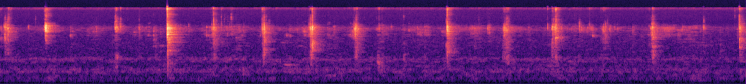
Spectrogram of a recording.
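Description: Close-miked chewing of grilled skewered street food: a string of short, sharp wet crunching clicks, about one or two a second.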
